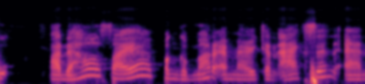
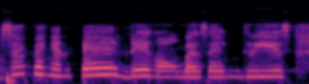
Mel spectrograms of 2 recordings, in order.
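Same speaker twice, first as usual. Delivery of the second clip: high-pitched mock boast of a learner; eager wish; 7 semitones higher than usual. Acting a boastful would-be learner. (berkoar-koar dengan nada tinggi)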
